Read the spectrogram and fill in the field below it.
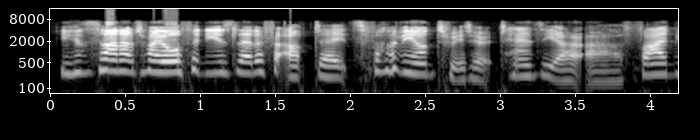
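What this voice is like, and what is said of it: Hoarse, congested voice. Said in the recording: “Sorry for my voice. I have a cold at the moment, and I think it's gone to my lungs”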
